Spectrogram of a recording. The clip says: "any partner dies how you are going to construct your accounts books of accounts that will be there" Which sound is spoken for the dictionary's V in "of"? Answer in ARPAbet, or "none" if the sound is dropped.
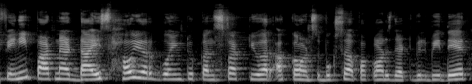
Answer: P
